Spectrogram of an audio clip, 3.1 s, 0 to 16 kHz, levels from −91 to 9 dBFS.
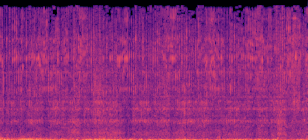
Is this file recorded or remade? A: recorded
